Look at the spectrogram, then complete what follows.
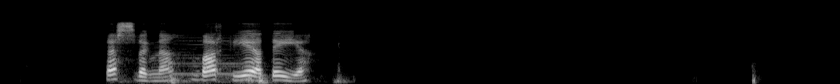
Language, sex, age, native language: Icelandic, female, 30-39, Filipino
